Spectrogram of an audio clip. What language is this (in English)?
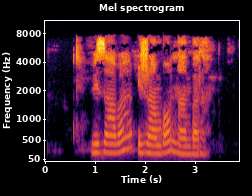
Kinyarwanda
